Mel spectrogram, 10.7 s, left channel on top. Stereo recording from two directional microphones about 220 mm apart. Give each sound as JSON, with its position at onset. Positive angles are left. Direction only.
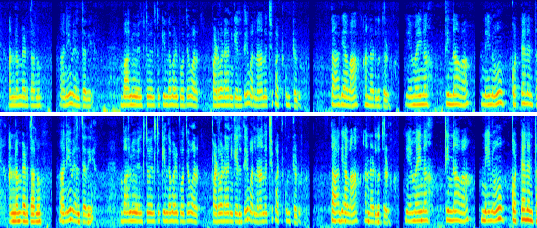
{"t": 0.2, "sound": "a woman's voice", "side_deg": -50}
